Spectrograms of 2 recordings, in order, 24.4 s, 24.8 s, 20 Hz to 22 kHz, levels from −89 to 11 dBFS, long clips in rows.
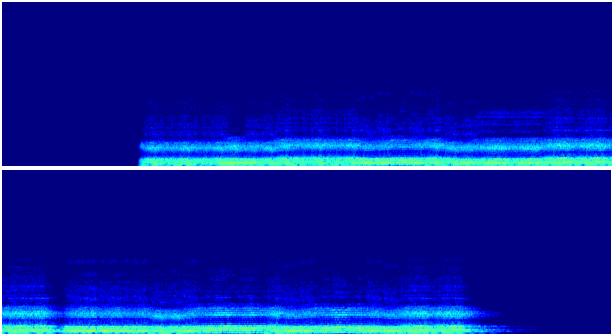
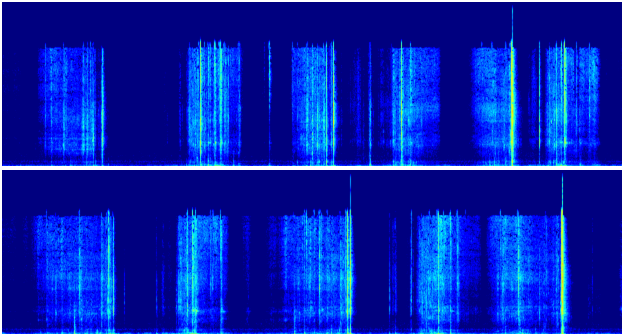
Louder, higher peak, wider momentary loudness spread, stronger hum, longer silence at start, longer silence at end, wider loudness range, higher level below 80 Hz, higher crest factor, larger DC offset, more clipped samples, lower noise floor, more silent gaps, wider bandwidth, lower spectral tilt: second, -39 LUFS vs -28 LUFS; second, -26 dBFS vs 0 dBFS; second, 5 LU vs 28 LU; neither; first, 2.75 s vs 1.25 s; first, 2.3 s vs 1.1 s; second, 7 LU vs 16 LU; second, -88 dBFS vs -56 dBFS; second, 14 dB vs 38 dB; neither; neither; first, under -90 dBFS vs -71 dBFS; neither; second, 10.5 kHz vs 17 kHz; first, -5.5 dB/octave vs 0 dB/octave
